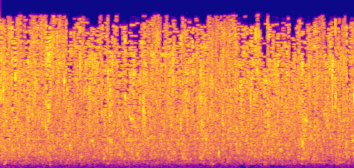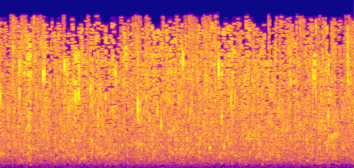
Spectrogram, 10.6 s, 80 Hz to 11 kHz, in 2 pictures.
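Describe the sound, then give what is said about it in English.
A steady rushing river flows continuously, its bright, hissy water noise filling the whole stretch evenly, with no voices or other sounds breaking through. “Remove the remaining 5 golden leaves from your basket and repeat this ritual until all of the leaves have disappeared down the river.”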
